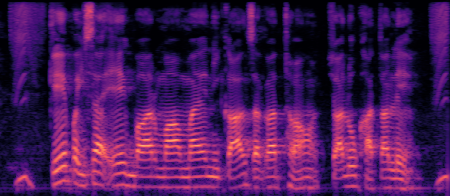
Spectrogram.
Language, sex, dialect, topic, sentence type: Chhattisgarhi, male, Western/Budati/Khatahi, banking, question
